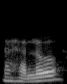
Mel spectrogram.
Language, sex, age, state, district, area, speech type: Bengali, male, 45-60, West Bengal, Darjeeling, urban, conversation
